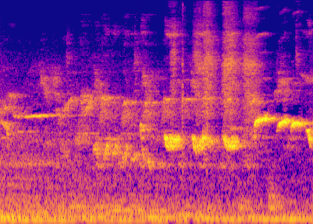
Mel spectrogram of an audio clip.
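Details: Captive male white-rumped shama, a model bird kept for its song, delivering short fluty whistled notes in quick succession, ending with higher ringing whistles; steady background hiss.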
